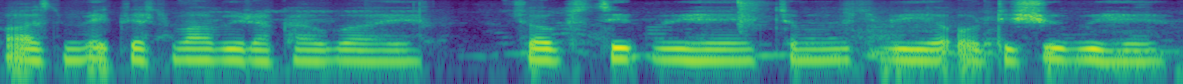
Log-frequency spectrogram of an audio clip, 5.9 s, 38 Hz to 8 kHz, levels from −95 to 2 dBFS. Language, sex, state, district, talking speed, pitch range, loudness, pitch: Hindi, female, Arunachal Pradesh, Papum Pare, 180 wpm, 170-180 Hz, -17 LUFS, 175 Hz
